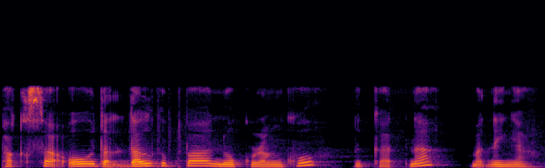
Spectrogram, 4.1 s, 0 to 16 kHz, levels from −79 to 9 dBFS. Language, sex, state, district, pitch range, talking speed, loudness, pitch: Garo, female, Meghalaya, West Garo Hills, 175-240 Hz, 75 wpm, -18 LUFS, 205 Hz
